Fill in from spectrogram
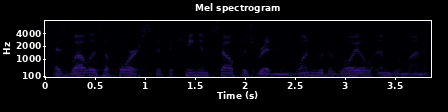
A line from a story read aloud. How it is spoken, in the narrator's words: said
